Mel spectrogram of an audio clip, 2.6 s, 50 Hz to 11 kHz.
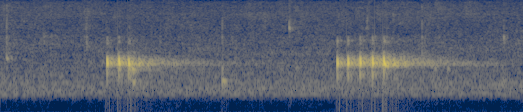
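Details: Schlegel's green tree frog, a species endemic to Japan, calling at 6:53 pm on 17 May 2022 in a flooded iris garden, recorded binaurally with an ambisonic microphone: two short, rapidly pulsed rattling bursts, each trailing off, over near silence.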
